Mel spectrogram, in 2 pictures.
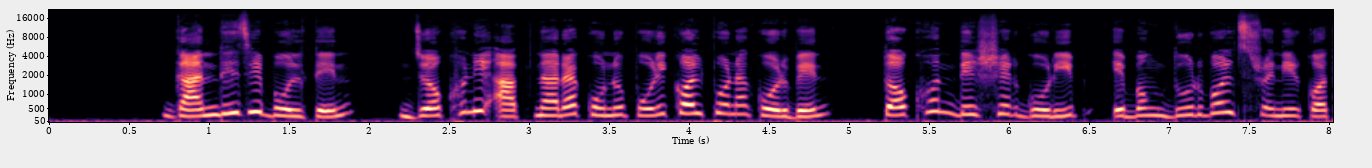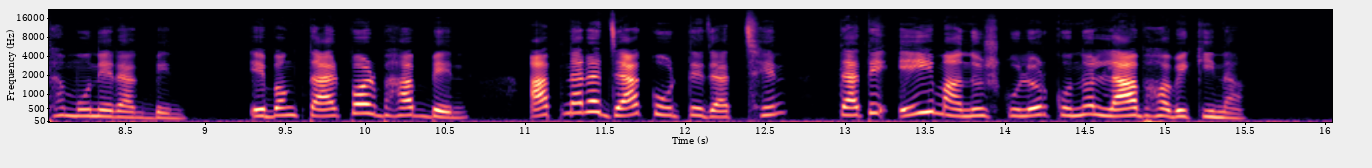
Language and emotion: Bengali, neutral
